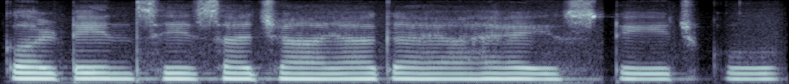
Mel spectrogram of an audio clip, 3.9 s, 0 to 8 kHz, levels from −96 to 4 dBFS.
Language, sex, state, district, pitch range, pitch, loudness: Hindi, female, Madhya Pradesh, Bhopal, 195-200 Hz, 195 Hz, -16 LUFS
